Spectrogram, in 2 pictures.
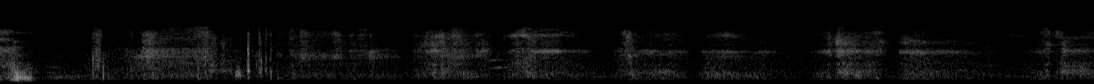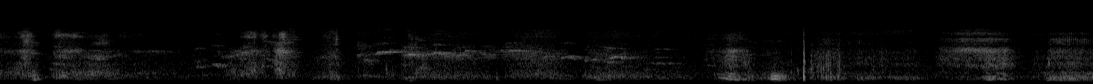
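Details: Infant with stridor: noisy, high-pitched, whistling breaths recur throughout, consistent with a narrowed upper airway.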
